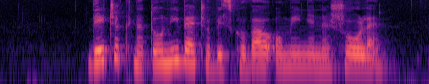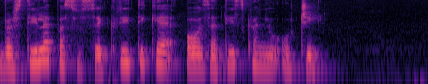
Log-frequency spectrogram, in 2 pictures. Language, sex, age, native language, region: Slovenian, female, 60+, Serbian, Drava region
